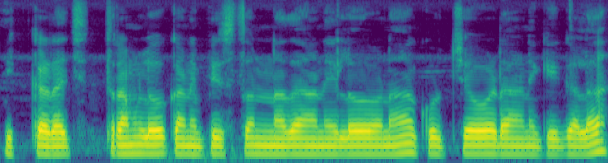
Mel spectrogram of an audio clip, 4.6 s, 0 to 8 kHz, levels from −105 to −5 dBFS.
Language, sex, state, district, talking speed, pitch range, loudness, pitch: Telugu, male, Andhra Pradesh, Sri Satya Sai, 90 wpm, 110-115 Hz, -15 LUFS, 115 Hz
